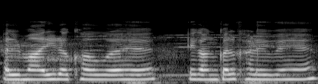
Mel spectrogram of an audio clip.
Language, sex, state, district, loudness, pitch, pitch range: Hindi, female, Madhya Pradesh, Umaria, -14 LUFS, 230 Hz, 225-235 Hz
